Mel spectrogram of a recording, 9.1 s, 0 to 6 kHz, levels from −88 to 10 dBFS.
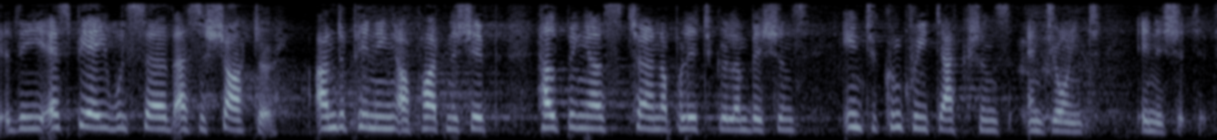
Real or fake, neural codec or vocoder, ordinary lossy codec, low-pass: real; none; none; 5.4 kHz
